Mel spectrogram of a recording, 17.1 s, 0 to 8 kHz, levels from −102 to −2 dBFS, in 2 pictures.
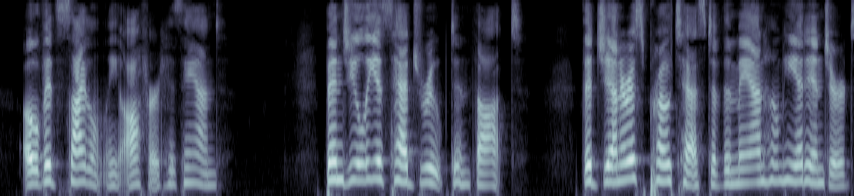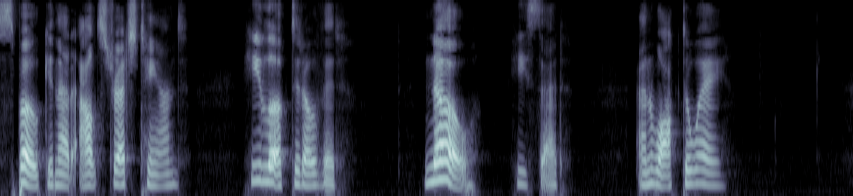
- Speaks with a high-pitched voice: Yes, high, 205 Hz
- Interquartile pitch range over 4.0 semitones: Yes, average, 4.8 semitones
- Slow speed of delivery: Yes, slow, 125 wpm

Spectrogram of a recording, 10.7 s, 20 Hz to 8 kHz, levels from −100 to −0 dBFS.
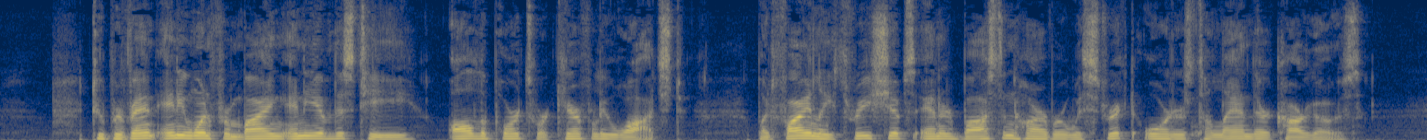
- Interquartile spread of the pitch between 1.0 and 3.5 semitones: Yes, average, 3.1 semitones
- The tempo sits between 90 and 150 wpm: No, average, 170 wpm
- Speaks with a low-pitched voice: Yes, low, 130 Hz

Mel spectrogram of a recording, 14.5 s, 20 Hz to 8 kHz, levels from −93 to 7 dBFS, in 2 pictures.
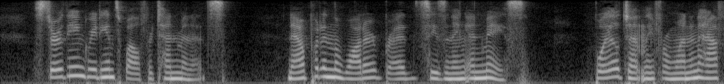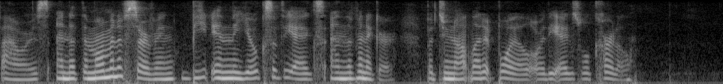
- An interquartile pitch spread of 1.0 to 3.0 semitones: Yes, narrow, 2.5 semitones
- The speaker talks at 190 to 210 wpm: Yes, fast, 205 wpm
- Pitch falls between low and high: No, high, 215 Hz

